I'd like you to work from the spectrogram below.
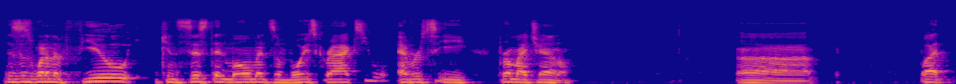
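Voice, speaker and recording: A young man hosting a casual live stream, his voice hoarse and cracking after a sore throat, rambling and clearing his throat as he chats with viewers. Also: mid-range voice. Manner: rambling, chatty, frequent fillers and throat clearing.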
